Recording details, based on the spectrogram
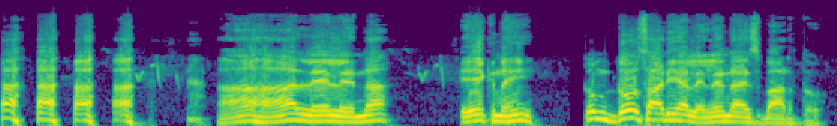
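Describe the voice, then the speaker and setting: A man's voice: mid-range voice, animated, slow pace. A man playing a kind, earnest poor village farmer and husband in a moral-story cartoon. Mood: hopeful, pleased.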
